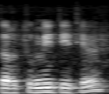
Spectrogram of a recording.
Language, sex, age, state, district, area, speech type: Marathi, male, 45-60, Maharashtra, Akola, rural, spontaneous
